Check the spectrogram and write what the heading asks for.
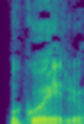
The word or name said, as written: coelho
